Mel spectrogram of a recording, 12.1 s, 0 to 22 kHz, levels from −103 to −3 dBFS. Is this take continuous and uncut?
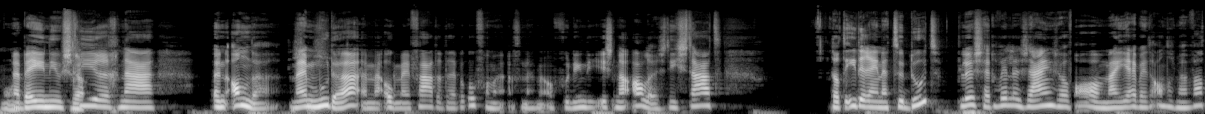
no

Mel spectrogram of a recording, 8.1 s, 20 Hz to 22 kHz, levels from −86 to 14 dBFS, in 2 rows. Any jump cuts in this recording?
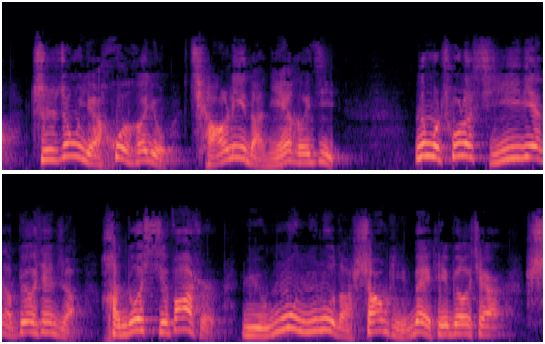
no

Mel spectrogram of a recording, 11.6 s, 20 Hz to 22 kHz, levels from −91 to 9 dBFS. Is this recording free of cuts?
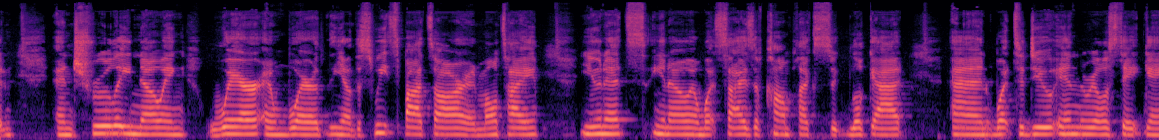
yes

